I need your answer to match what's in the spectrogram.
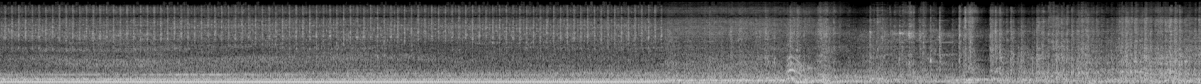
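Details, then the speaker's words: Farmall 350 row crop tractor under dyno load, 35 hp at 500 rpm PTO: a steady drone with a sharp puffing tick on each firing from a cracked exhaust manifold that had been JB-welded. "Yeah, you can really hear it that it's the exhaust manifold's got a crack in it. They tried to JB weld it."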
